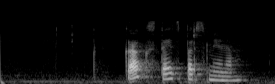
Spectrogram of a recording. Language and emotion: Russian, neutral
